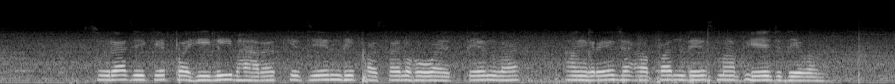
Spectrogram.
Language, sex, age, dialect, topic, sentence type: Chhattisgarhi, female, 31-35, Eastern, agriculture, statement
